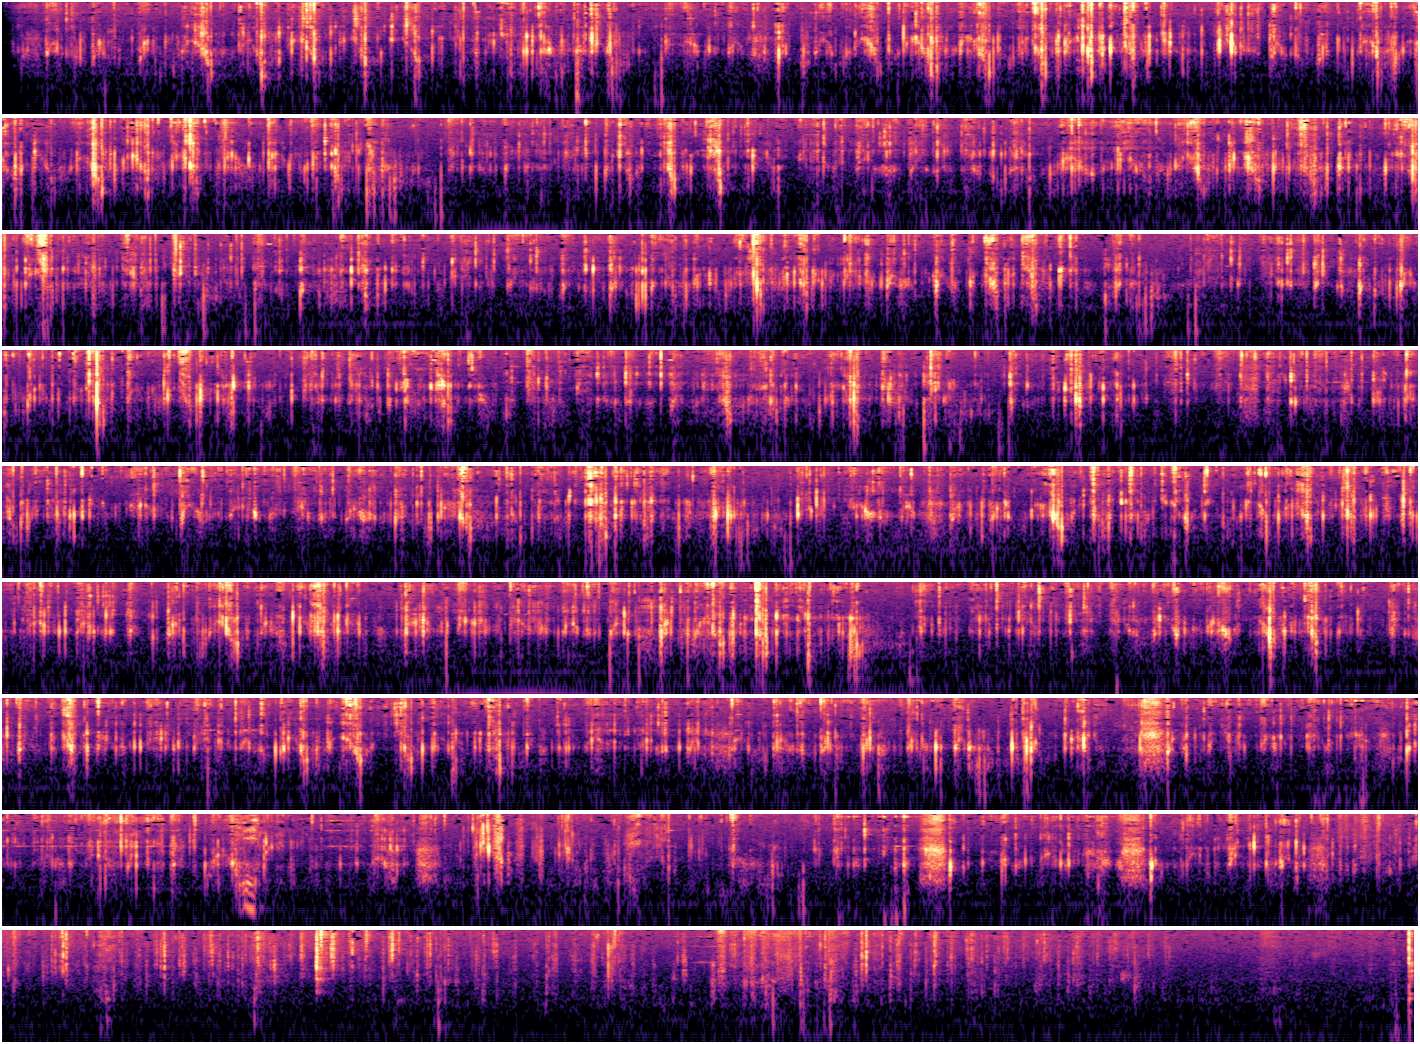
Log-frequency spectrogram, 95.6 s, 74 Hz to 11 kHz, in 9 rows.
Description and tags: small dog eats pieces of cucumber and carrot
As I heared our doog eating the crunchy vegetables, I quick got my Zoom H4n to record it. The maybe some noise of a fly or traffic in the background, but the internal mics were very close to the food-bowl. I had some issue when I came very close as the dog tried to eat as fast as possible, so i prefered to lay the recorder on the ground and kept away with my arm so the eating could be more relaxed. But the dog gobbled anyway in a fast way. Enjoy the soundscape. Maybe use it for ASMR ;-)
